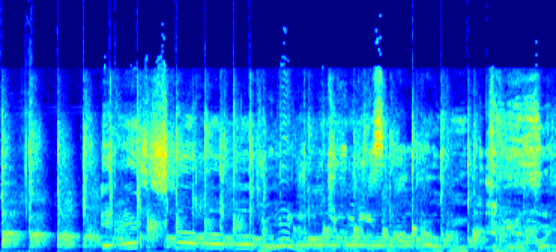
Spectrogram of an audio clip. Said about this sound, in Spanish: Y con un fuerte aplauso recibimos en esta edición de Más de Dos Podcasts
